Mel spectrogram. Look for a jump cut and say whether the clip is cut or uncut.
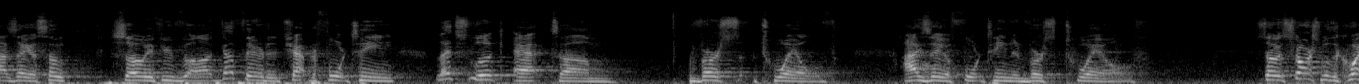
cut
